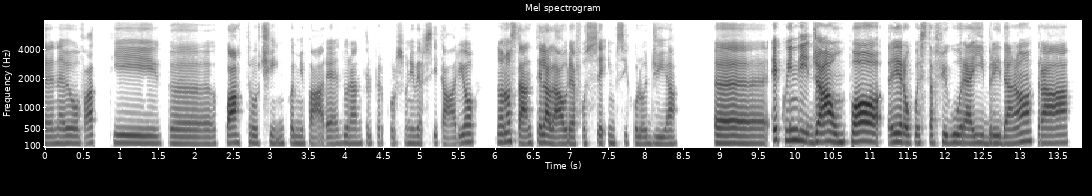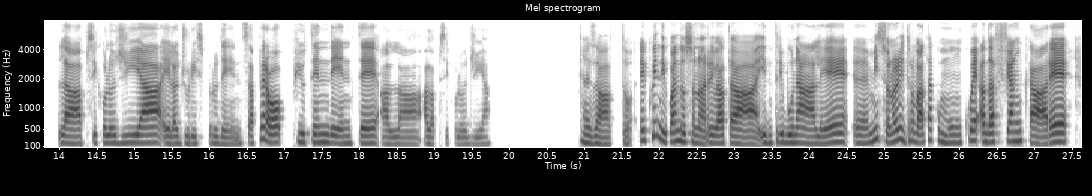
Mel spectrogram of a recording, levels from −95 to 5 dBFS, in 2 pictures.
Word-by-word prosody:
ne 165 - -7
avevo 170 0 -5
fatti, 175 -1 -5
uhm, 160 -1 -8
4 185 0 +2
o - - -10
5 170 0 -11
mi 165 0 -10
pare, 160 -1 -7
durante 170 0 -10
il 170 - -17
percorso 170 -1 -16
universitario, 170 +2 -7 0.2
nonostante 190 -3 0
la 180 -1 +5
laurea 160 0 0
fosse 165 +1 -6
in 175 -1 -9
psicologia. 160 -2 -9 0.5
Uhm, 170 -1 +2
e 245 +1 +5
quindi, 235 -4 +2
già 210 +2 +10
un 200 -1 +2
po' 210 0 +9
ero 185 0 +2
questa 180 0 -7
figura 180 -2 -1
ibrida, 175 -1 -3
no, 215 +5 +2
tra 175 -1 +2 0.4
la 165 -2 0
psicologia, 180 +1 -1
e 165 - -5
la 165 +1 -6
giurisprudenza, 165 0 -11
però 190 -8 +1
più 200 -2 -8
tendente 175 -3 -3
alla 155 -1 -9
alla 160 -1 -9
psicologia. 155 0 -18 1.2
Esatto, 165 -6 -5
e 235 +1 -2
quindi 250 -5 -3
quando 210 0 0
sono 185 -4 -5
arrivata 170 -1 +1
in 180 0 -5
tribunale, 180 0 -1
uhm, 175 0 -7
mi 260 +5 -3
sono 210 -5 -2
ritrovata, 225 -2 -1
comunque, 195 +2 -3
ad 205 -1 0
affiancare, 200 -2 +3
175 Hz, 125 wpm, -23 LUFS, 165-190 Hz, 1.2 s, già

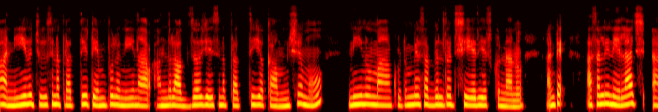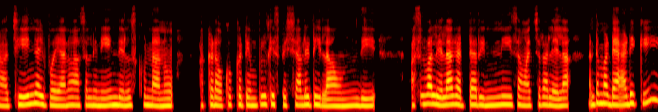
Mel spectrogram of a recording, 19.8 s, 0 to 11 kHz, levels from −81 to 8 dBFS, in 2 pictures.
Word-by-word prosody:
ఆ! - - 0 0.2
నేను 245 +4 +4
చూసిన 235 +2 0
ప్రతి 220 +4 -1
టెంపులుని, 220 0 +1
నావ్ 200 -2 -1
అందులో 215 +1 +2
అబ్జర్వ్ 225 +4 0
జేసిన 225 0 0
ప్రతి 210 +3 -3
యొక్క 220 -1 -5
అంశమూ, 210 +3 0 0.6
నేను 250 +1 +4
మా 225 -1 0 0.2
కుటుంబ 225 +2 0
సభ్యులతోటి 230 -1 0
షేర్ 220 -2 +2
జేసుకున్నాను. 195 -4 -2 0.4
అంటే 230 +4 +2 0.4
అసలు 255 +3 +2
నేనేలా 240 -1 +4
చ్ - - -12 0.3
ఆహ్, 200 -1 -2
ఛేంజ్ 240 +3 +3
అయిపోయానో, 215 -2 0
అసలు 220 0 -4 0.2
నేనేమి 220 +2 +2
దెలుసుకున్నాను. 210 -1 0 0.5
అక్కడ 230 +2 -3
ఒక్కొక్క 235 +3 -5
టెంపుల్‌కి 240 +3 0
స్పెషాలిటీ 230 +2 -1
ఇలా 200 -1 +2 0.2
ఉంది. 210 0 +1 0.7
అసలు 255 +3 -4
వాళ్ళెలా 240 -3 +4
గట్టారు, 235 +1 -1
ఇన్ని 230 +3 +2 0.2
సంవత్సరాలు 225 0 -1
ఎలా? 215 +1 0 0.3
అంటే 240 +4 +1
మా 270 - +3
డ్యాడీకి 255 +6 0
225 Hz, 130 wpm, -23 LUFS, 210-240 Hz, 0.7 s, నేను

